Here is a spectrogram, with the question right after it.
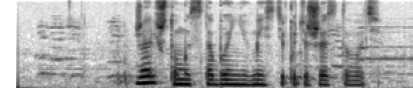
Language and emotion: Russian, neutral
